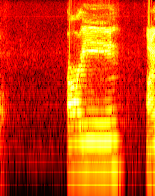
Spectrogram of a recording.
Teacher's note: عین جو ہے گلے کے نچلے والے حصے سے ادا ہوگا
